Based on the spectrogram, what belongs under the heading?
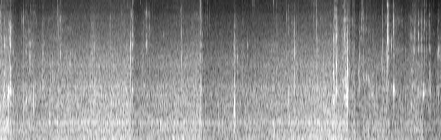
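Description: A person chewing and biting on chicken feet close to the microphone, with scattered sharp clicks over steady background noise.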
